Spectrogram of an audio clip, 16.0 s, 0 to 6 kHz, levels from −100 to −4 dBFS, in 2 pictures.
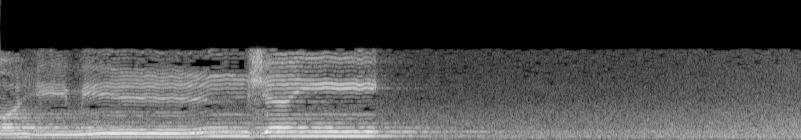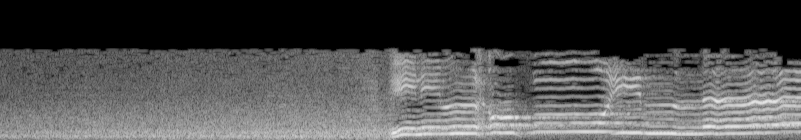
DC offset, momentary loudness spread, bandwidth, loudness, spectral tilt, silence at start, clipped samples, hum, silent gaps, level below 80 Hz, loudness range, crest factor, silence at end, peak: under 0.1%; 22 LU; 4.1 kHz; -21 LUFS; -10.5 dB/octave; 0 s; under 0.1%; none; none; -52 dBFS; 19 LU; 16 dB; 0 s; -6 dBFS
